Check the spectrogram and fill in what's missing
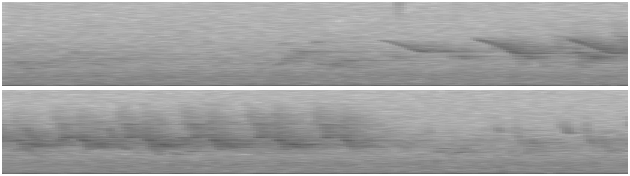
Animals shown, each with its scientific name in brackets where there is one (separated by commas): Red-eyed Vireo (Vireo olivaceus), Ovenbird (Seiurus aurocapilla), Louisiana Waterthrush (Parkesia motacilla)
